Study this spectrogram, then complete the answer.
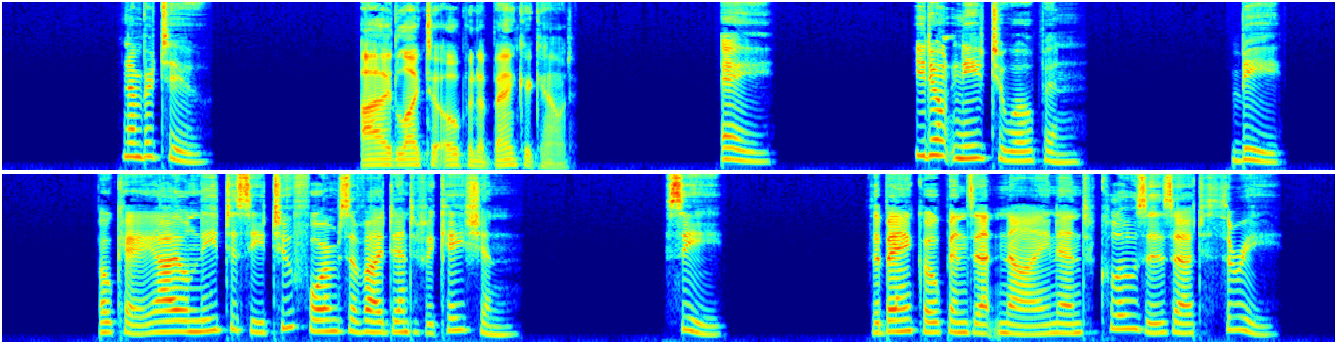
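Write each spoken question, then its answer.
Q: I'd like to open a bank account.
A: B: Okay, I'll need to see two forms of identification.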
